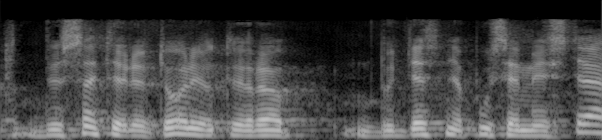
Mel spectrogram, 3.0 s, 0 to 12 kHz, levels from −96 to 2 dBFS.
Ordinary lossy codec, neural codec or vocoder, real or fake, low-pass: AAC, 48 kbps; codec, 16 kHz, 4 kbps, X-Codec, HuBERT features, trained on balanced general audio; fake; 7.2 kHz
